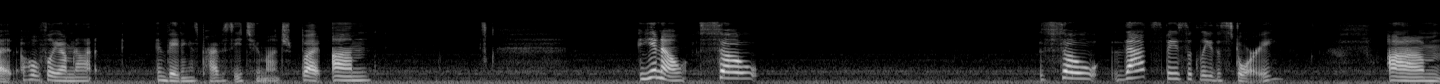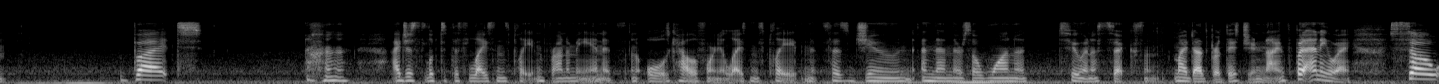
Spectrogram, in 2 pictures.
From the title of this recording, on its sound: grieving alone in my car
